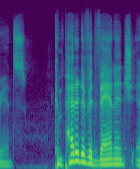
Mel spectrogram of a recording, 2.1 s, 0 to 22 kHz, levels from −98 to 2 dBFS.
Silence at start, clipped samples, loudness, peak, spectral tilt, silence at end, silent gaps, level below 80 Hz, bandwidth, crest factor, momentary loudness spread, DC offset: 0 s; under 0.1%; -19 LUFS; -4 dBFS; -6 dB/octave; 0 s; none; -44 dBFS; 15 kHz; 16 dB; 18 LU; under 0.1%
